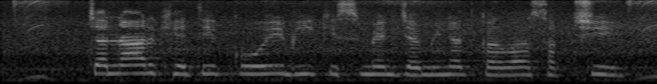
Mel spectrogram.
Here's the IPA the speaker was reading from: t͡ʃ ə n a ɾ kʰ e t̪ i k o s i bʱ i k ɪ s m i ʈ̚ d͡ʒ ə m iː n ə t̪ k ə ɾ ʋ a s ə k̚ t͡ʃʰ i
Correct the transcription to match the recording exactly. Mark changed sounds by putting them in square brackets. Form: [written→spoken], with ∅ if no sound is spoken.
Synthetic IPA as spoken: t͡ʃ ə n a ɾ kʰ e t̪ i k o [s→∅] i bʱ i k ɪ s m [i→e] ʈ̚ d͡ʒ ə m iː n ə t̪ k ə ɾ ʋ a s ə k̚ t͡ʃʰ i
